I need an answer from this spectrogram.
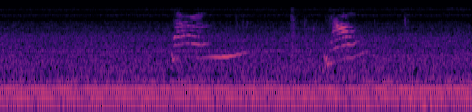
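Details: Kuro, a kitten, gives two short rising meows about a second and a half apart, thin and high-pitched, against a constant low droning background.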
